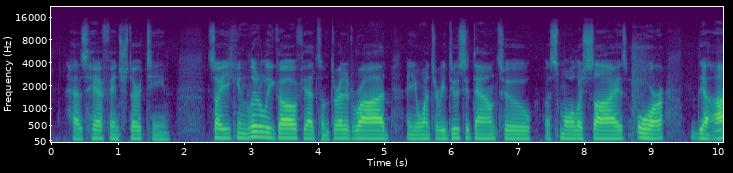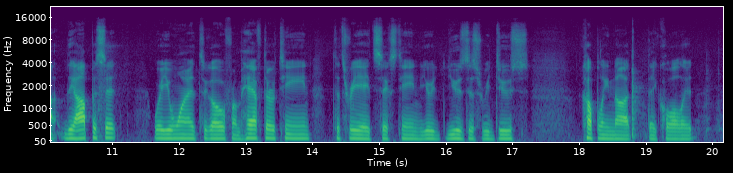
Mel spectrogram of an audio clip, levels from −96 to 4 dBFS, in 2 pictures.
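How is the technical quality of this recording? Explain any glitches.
No glitches turn up anywhere in the recording: there are no dropouts, clicks, distortion or timing faults to report.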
